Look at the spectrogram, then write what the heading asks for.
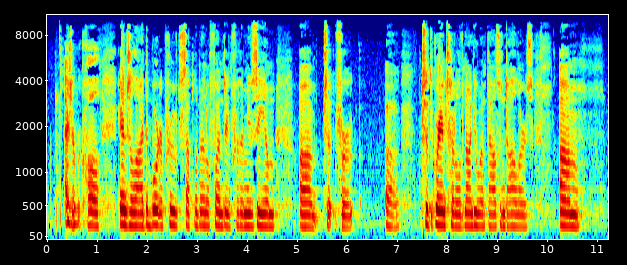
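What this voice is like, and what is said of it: Hoarse, fading voice. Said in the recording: “I'm losing my voice because of a cold.”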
